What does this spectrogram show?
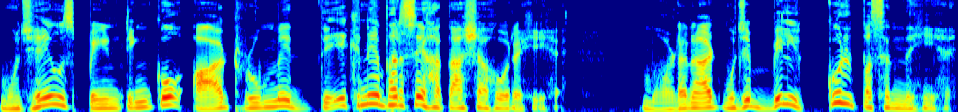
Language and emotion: Hindi, disgusted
